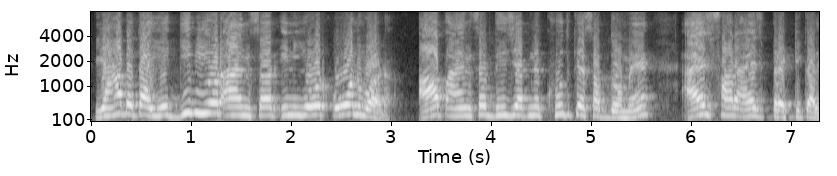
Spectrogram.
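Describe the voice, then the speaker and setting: A man with a high voice leads a live online exam-prep class. He explains English grammar points and reads his students' chat replies aloud, switching between Hindi and English sentences. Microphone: digital board class setup.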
